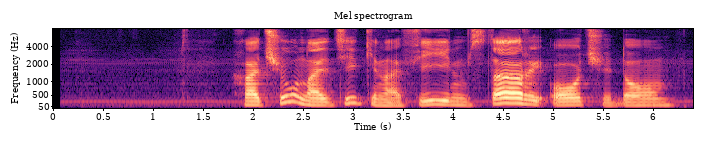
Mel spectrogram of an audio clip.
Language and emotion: Russian, sad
